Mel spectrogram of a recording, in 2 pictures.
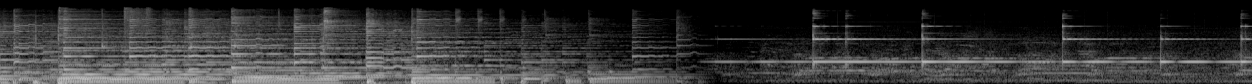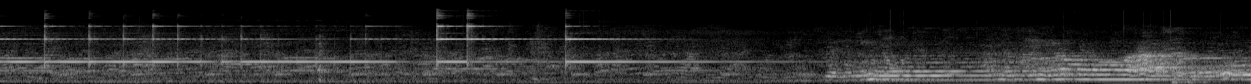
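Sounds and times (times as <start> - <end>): small metal bell ringing: 7.1 - 20.3.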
